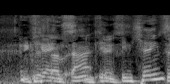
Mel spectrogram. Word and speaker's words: Enhanced Games: Enhanced Games, los juegos dopados que se están... – Enhanced.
